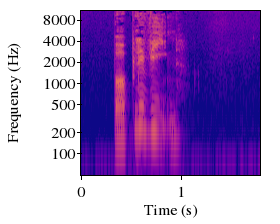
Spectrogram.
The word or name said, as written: boblevin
